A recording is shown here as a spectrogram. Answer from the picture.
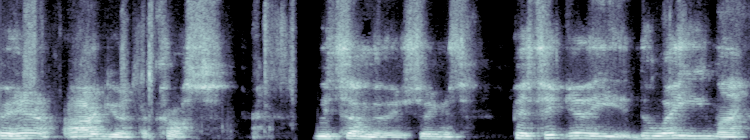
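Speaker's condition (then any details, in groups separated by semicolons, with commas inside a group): Brain injury; severe traumatic, from a fall; early after injury; communicating and listening difficult, speech practice with virtual reality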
